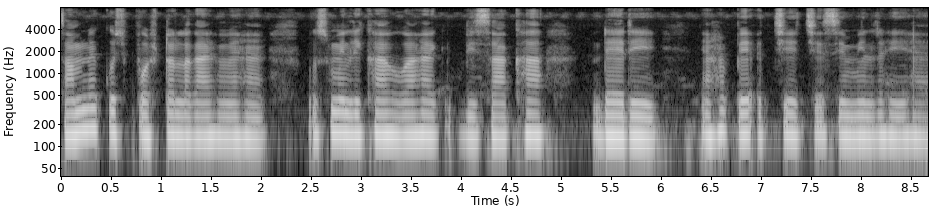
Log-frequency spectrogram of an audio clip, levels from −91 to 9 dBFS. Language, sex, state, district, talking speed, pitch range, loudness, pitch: Hindi, male, Jharkhand, Palamu, 140 wpm, 130-140 Hz, -14 LUFS, 135 Hz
